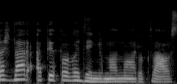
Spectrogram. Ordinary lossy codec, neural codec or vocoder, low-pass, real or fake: AAC, 96 kbps; codec, 32 kHz, 1.9 kbps, SNAC; 14.4 kHz; fake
